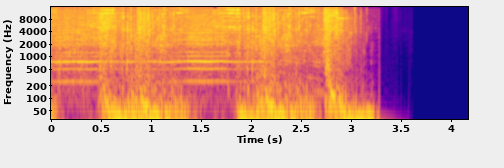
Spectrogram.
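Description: A chainsaw slices into a body with a wet crunch.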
